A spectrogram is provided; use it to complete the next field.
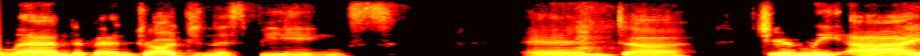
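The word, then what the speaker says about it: Genly Ai: about a guy named Genly I who goes to far, far, far away, travels many light years to get to a land of androgynous beings. And Genly I, it's spelled AI actually.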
